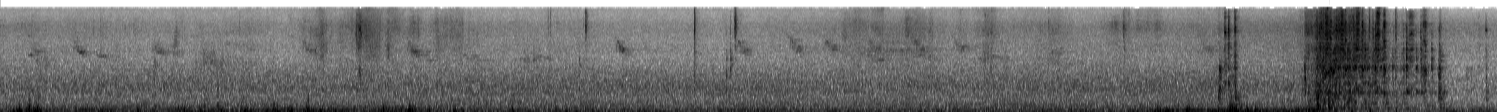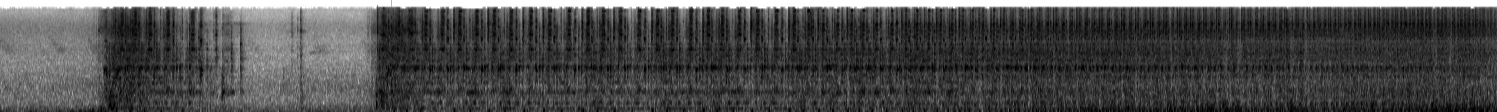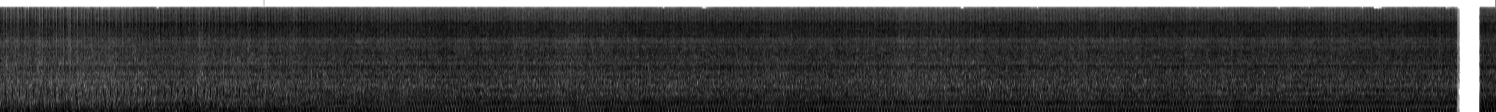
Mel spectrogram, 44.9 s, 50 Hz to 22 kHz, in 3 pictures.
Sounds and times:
Engine: 0.0 - 6.3, 6.9 - 8.4, 11.2 - 44.9.

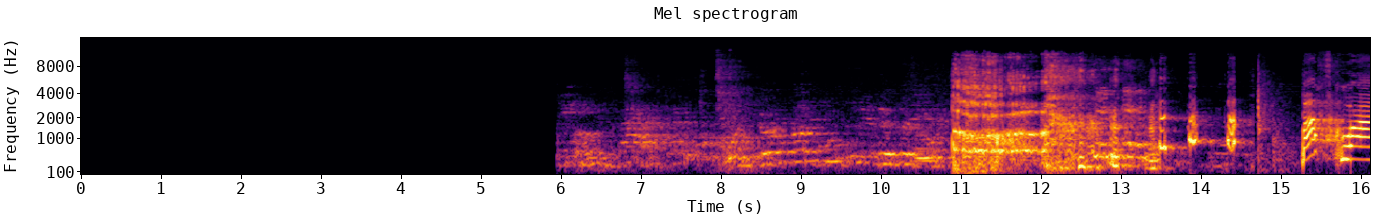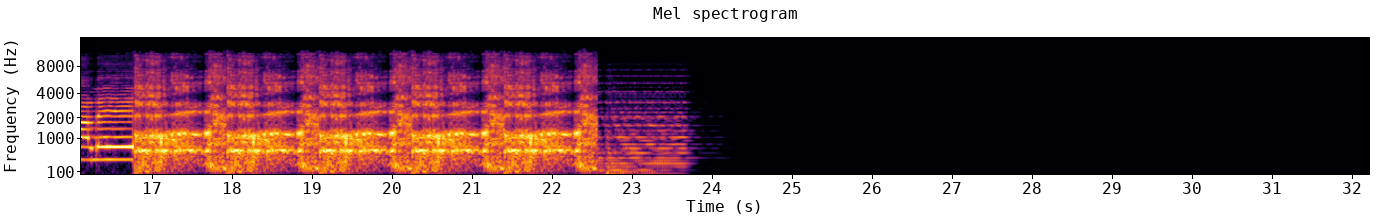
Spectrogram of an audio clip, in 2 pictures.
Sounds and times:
Music: 22.3 - 24.4.

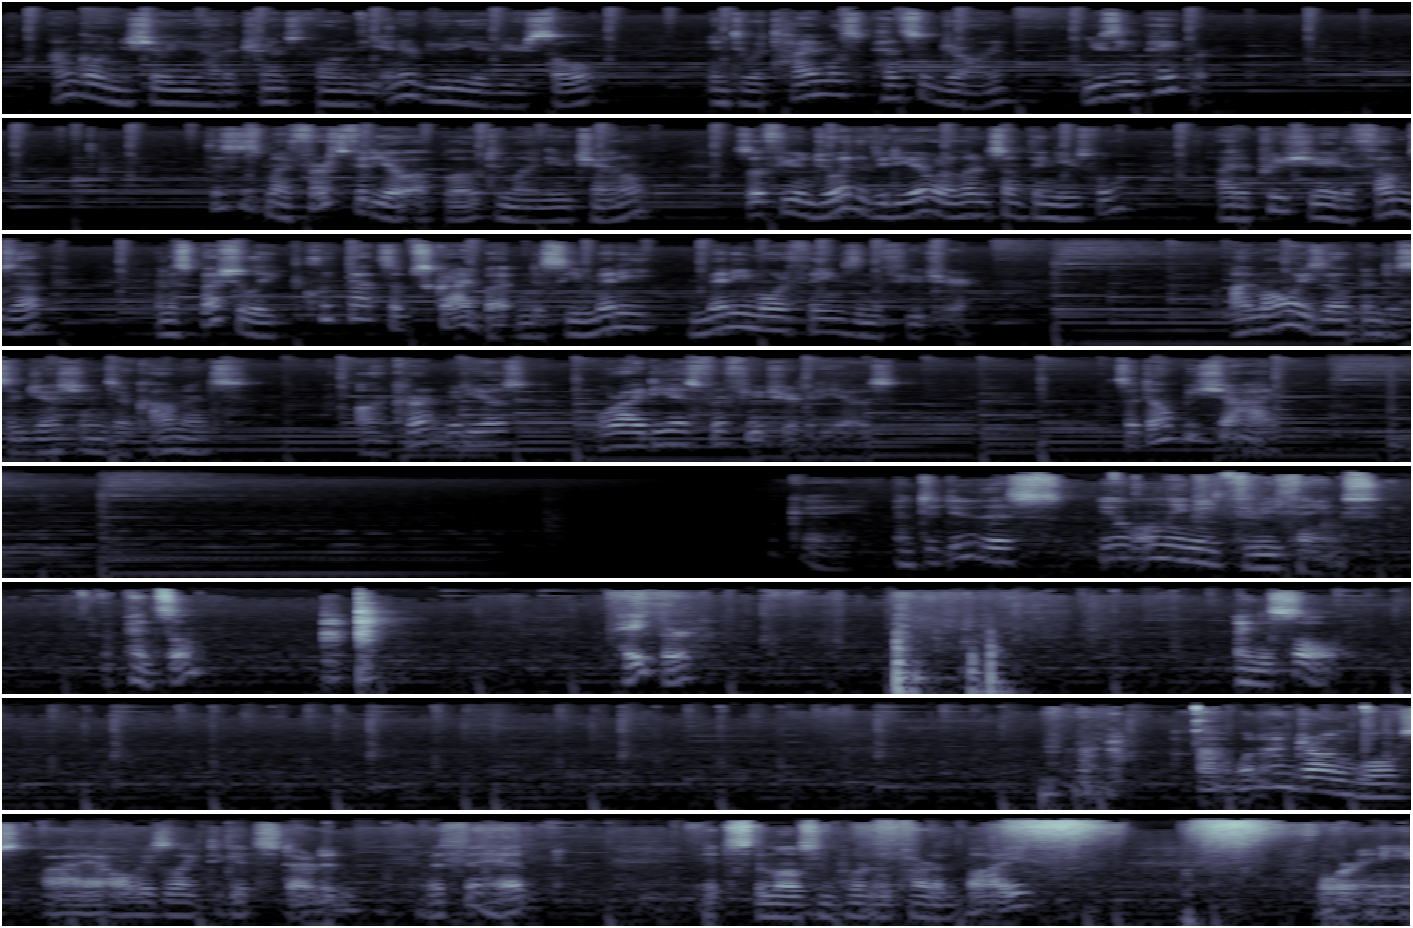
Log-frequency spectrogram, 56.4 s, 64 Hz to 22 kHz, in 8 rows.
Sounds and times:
Inside, small room: 0.0 - 56.3
Speech: 0.2 - 6.1, 8.1 - 19.0, 20.2 - 25.6, 26.7 - 27.6, 32.1 - 36.3, 38.3 - 38.8, 41.4 - 42.0, 47.5 - 52.0, 52.8 - 54.6, 55.9 - 56.3.

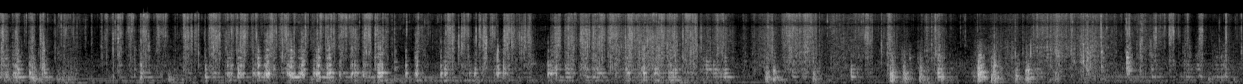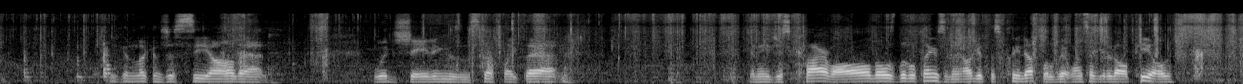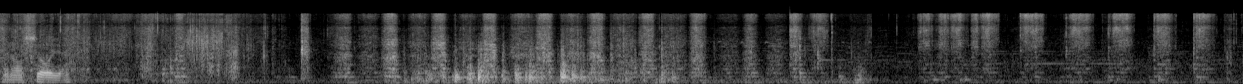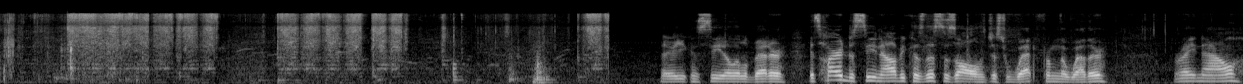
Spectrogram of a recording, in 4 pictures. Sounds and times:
Sawing: 0.0 - 13.6, 16.9 - 37.2, 37.8 - 41.9, 42.6 - 43.4
Wood: 0.0 - 13.8, 17.0 - 43.4.

